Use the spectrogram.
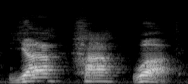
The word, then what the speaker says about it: Yahawah: text in other words the real pronunciations it's going to be yahawa and when you look at the characters it would be yahaa and waha together is W yaha yahawa so no it's not you yahu or yahushua I'm so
